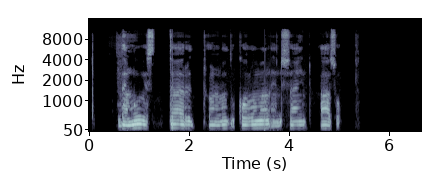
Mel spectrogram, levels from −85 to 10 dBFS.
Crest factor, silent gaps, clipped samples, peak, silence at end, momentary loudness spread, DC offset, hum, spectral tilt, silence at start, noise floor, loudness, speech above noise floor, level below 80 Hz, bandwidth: 16 dB; none; under 0.1%; -4 dBFS; 1.65 s; 12 LU; under 0.1%; none; -4 dB/octave; 0.55 s; under -90 dBFS; -19 LUFS; over 72 dB; -58 dBFS; 11.5 kHz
